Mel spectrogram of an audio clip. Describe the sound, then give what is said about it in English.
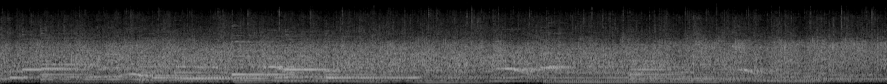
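An audience claps hands in praise to God during a church sermon, a dense, steady wash of applause from many people that keeps going for several seconds, with faint organ or keyboard tones sustained underneath. “Clap your hands and give God some praise.”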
